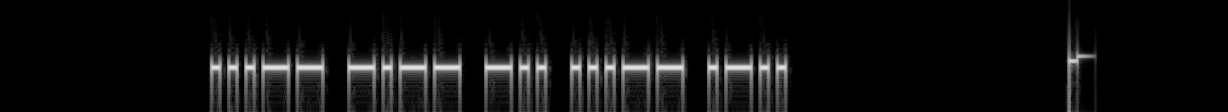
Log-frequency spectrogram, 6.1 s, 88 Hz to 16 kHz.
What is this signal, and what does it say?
Morse code, heard as a keyed tone, about 29 wpm, 700 Hz. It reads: 3YD3L
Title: Code Groups - 5 Letter:Numbers - 28wpm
